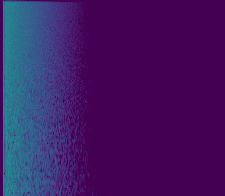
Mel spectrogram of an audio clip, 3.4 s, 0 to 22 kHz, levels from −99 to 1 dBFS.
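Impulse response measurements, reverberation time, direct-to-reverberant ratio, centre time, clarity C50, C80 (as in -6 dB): 1.6 s, -8.0 dB, 0.119 s, -2.5 dB, -0.5 dB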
